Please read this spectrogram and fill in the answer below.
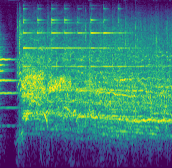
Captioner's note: applause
